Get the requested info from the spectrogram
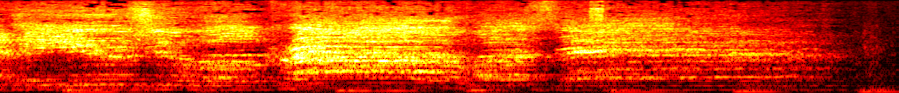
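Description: A group of male voices singing a song together in loose unison, over an acoustic guitar and low bass notes that change about every half second.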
